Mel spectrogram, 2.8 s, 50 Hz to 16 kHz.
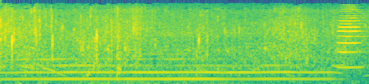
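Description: A boat taking PathStar swimmers to Alcatraz around 8 a.m. drones steadily on the water, a constant low hum with a higher tonal whine, while water splashes and churns faintly around the hull; no one speaks.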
